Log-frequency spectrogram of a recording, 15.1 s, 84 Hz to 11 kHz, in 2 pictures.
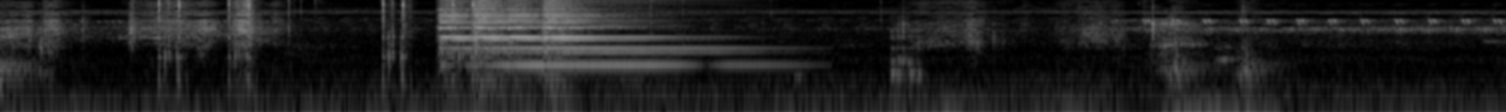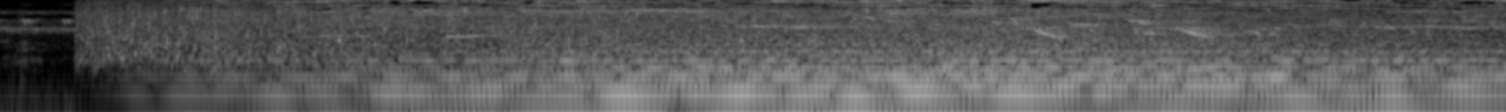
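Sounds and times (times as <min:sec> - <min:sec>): soft new-age music: 0:07.9 - 0:15.0
steady high tone: 0:08.2 - 0:15.0.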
